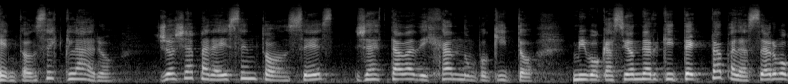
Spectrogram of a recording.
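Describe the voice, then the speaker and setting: A woman's plain, everyday voice at a fairly high pitch and fairly slow pace. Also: ordinary pitch variation. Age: 60s. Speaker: religious studies scholar. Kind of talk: interview testimony.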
